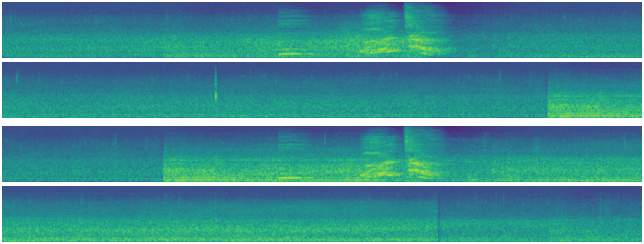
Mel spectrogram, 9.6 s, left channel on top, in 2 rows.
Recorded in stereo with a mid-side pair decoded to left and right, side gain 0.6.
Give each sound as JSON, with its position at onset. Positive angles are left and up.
{"t": 2.1, "sound": "a sneeze", "azimuth_deg": -15, "distance_m": 1.8}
